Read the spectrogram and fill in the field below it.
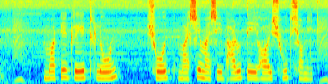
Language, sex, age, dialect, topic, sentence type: Bengali, female, 18-24, Northern/Varendri, banking, statement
